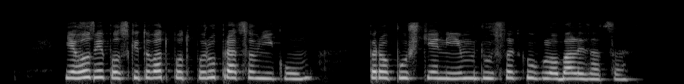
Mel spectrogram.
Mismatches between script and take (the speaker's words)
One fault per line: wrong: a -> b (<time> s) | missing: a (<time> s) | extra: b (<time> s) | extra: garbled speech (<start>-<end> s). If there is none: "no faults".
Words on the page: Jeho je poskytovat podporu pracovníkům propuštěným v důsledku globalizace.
no faults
